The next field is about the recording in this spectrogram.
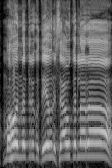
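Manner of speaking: loud, slow, regal calling out like a king.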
